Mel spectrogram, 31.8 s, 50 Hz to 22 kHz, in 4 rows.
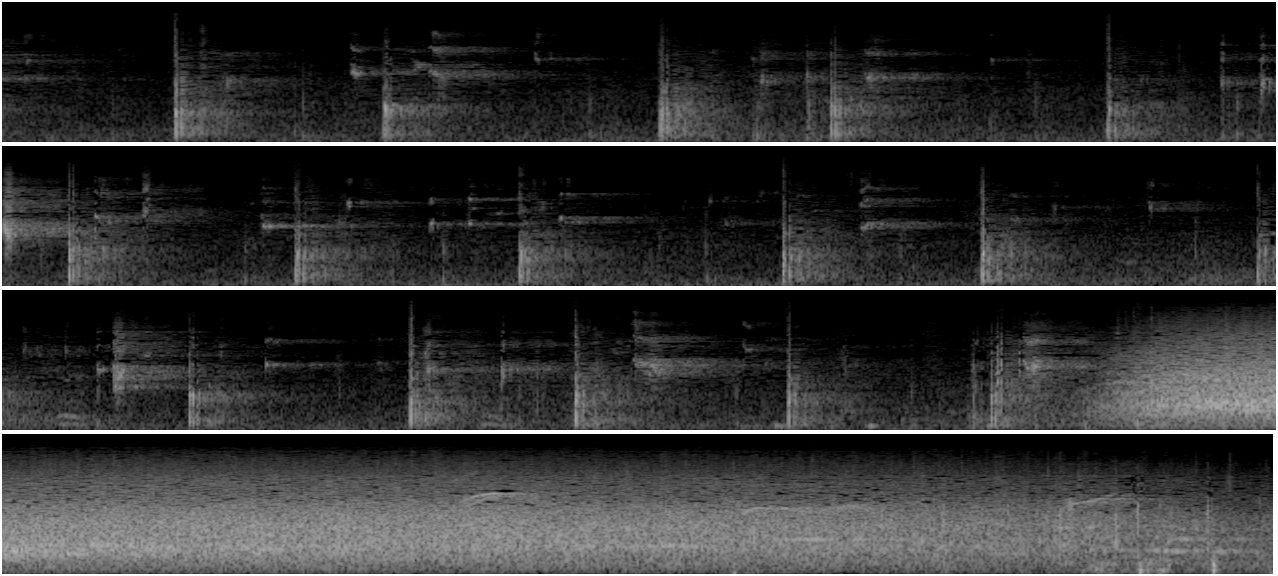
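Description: Tennis rally on a hard court: the ball struck back and forth with a sharp pop about once a second. About 22 seconds in the rally ends and a stadium crowd breaks into loud applause and cheering for the won point.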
